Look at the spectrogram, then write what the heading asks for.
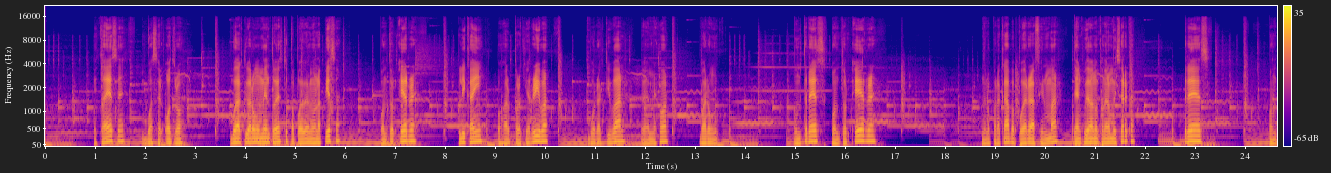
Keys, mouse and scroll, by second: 0.4 click, 2.2 click, 4.6 click, 7.0 ctrl+r, 10.0 click, 11.4 click, 12.2 click, 13.5 click, 14.3 3, 14.7 click, 16.0 ctrl+r, 21.2 click, 23.4 3, 24.1 click.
